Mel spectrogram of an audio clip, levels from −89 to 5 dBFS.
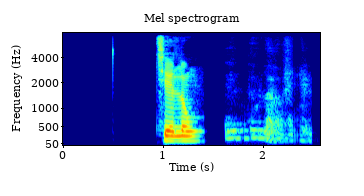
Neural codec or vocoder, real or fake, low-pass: none; real; 7.2 kHz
